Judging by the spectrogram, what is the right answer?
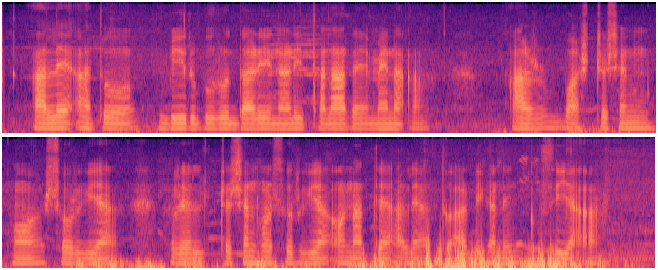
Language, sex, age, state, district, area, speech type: Santali, male, 18-30, West Bengal, Purba Bardhaman, rural, spontaneous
